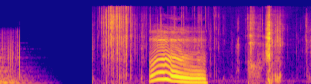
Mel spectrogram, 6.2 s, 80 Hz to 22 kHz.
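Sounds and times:
crunchy candy bar being bitten: 0:01.9 - 0:06.2
softer chewing crackles: 0:01.9 - 0:06.2.

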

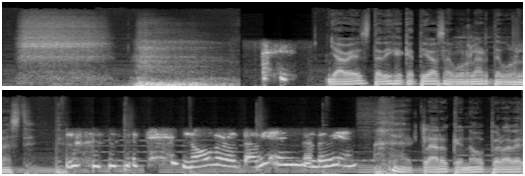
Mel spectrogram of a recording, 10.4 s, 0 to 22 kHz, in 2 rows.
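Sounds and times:
exaggerated heavy breathing imitation: 0:00.0 - 0:02.4
voiced huff: 0:00.1 - 0:02.8
speech: 0:03.3 - 0:10.4
laughter: 0:05.9 - 0:07.1.

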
